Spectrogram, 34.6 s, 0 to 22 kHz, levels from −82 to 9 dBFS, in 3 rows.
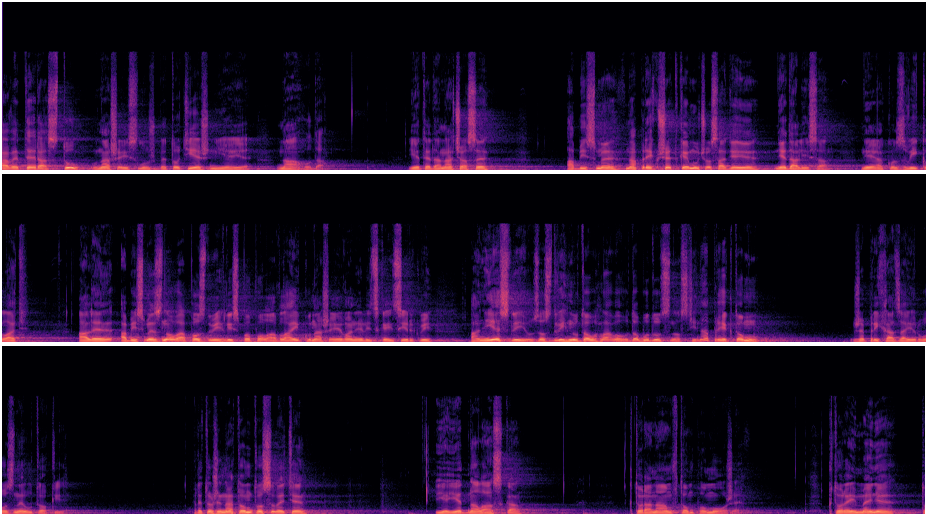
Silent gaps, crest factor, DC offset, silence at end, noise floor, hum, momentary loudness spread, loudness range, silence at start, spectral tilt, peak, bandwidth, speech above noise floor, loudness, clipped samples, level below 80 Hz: none; 18 dB; under 0.1%; 0 s; -57 dBFS; none; 12 LU; 7 LU; 0 s; -6.5 dB/octave; -2 dBFS; 15.5 kHz; 40 dB; -18 LUFS; under 0.1%; -50 dBFS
